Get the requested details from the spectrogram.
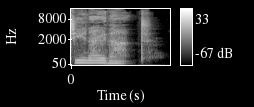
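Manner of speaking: ordinary delivery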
